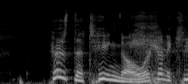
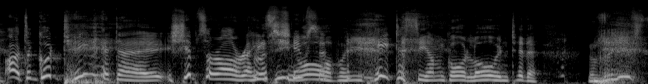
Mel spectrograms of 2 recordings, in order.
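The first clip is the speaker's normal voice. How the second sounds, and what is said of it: Put-on Irish accent, not very good. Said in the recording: “Do you see here that trill? ... I don't really know how to do an Irish accent.”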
